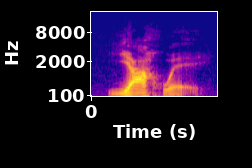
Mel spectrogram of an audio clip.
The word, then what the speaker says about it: Yahweh: And from the study of this and also the structure of the Hebrew language, most scholars today believe that Y-H-W-H is pronounced as Yahweh.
